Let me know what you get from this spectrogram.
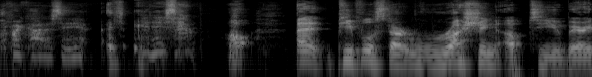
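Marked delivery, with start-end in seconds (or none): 0.0-1.9 hushed, whispering voice. Voicing a crowd of people in a scene: whispering in character.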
